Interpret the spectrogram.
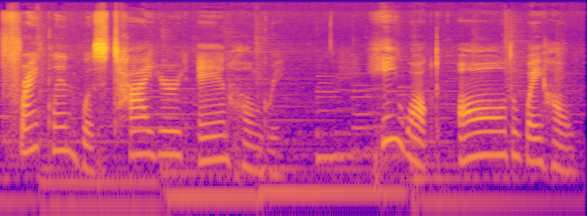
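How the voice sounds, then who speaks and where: A woman narrating a children's storybook aloud as host, expressive and sing-song, then chatting about the story. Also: medium pitch, extremely slow, faint music behind.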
